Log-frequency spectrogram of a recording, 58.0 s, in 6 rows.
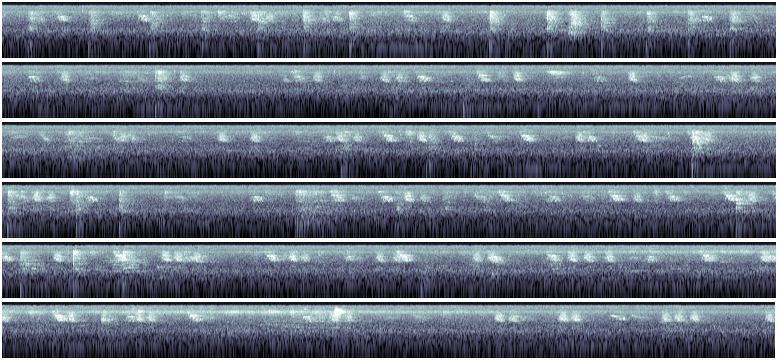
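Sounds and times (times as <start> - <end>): faint background hiss: 0.0 - 58.0
birds chirping: 0.3 - 57.3.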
